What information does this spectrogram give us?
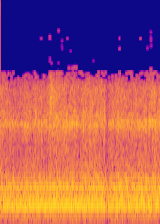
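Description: Boat engine running as the boat pulls alongside a drifting lifeboat, a loud, steady low-pitched drone with an even throb that does not change.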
